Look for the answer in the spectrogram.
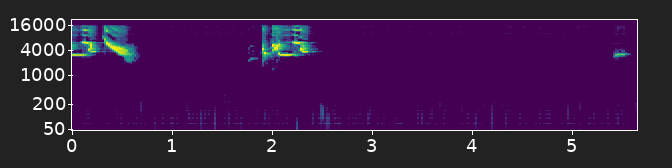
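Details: Two lively bursts of high, jingling twitter from a European goldfinch, the first with a sliding note, followed by silence and a single faint chirp.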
